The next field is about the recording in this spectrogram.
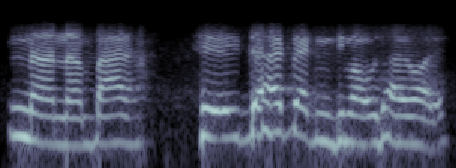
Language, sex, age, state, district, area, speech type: Sindhi, female, 18-30, Madhya Pradesh, Katni, urban, conversation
